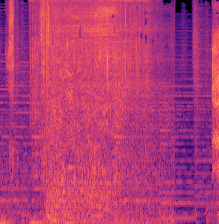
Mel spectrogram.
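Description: Horror film soundtrack: a sustained music score, joined about a second in by a loud rushing noise that cuts off suddenly shortly before the end.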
